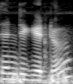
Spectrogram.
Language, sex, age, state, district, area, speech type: Nepali, female, 45-60, West Bengal, Kalimpong, rural, spontaneous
